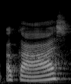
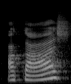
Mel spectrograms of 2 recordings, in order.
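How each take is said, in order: First: आकाश said as akaash, short start; Punjabi short vowel. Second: आकाश with long opening aa; double long vowel. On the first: Teacher showing the correct form, आकाश with short start. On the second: Teacher showing the incorrect form, long-vowelled आकाश. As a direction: hold both vowels of आकाश. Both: Shown as a demonstration. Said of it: "आ दी मात्रा दो बार प्रयोग नहीं".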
